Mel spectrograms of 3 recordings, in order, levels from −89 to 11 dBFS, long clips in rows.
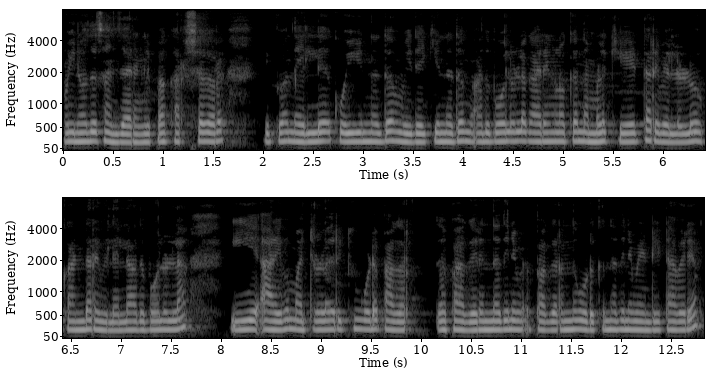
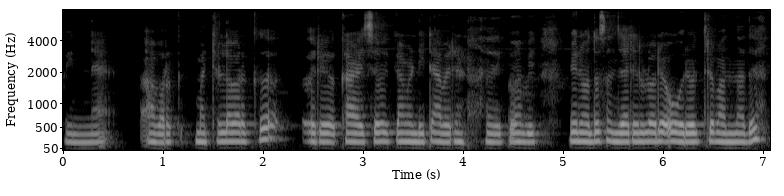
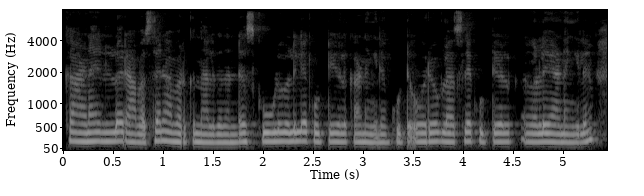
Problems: low volume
